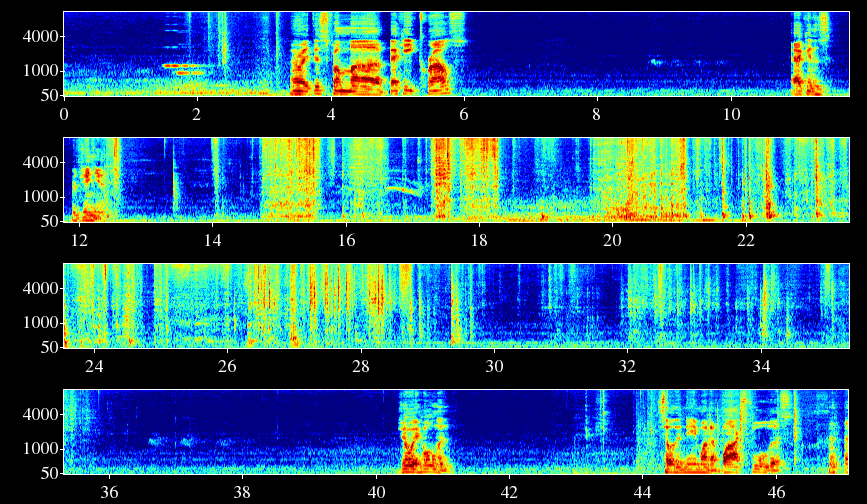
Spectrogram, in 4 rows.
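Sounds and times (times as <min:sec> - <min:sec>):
packing paper rustling: 0:13.9 - 0:36.1, 0:43.2 - 0:46.6
cardboard box tearing open: 0:14.6 - 0:18.6, 0:19.5 - 0:29.8.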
